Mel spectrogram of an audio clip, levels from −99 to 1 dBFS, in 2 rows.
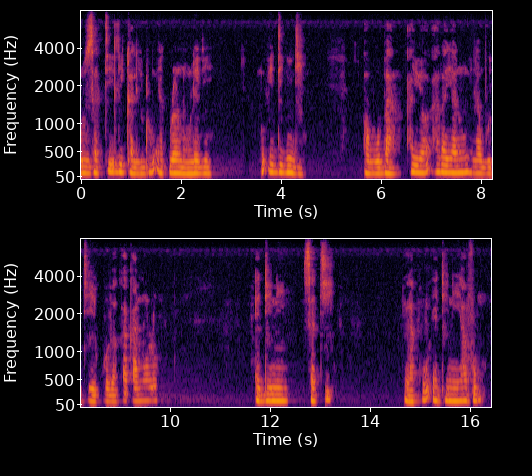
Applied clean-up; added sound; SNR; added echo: none; none; none; none.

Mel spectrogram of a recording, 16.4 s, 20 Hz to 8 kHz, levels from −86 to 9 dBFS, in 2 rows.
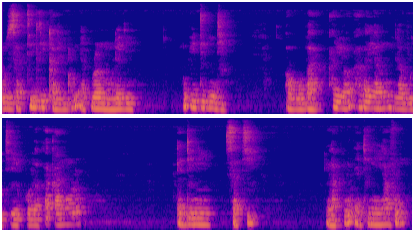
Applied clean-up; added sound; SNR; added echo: none; none; none; reverberation time 0.6 s.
